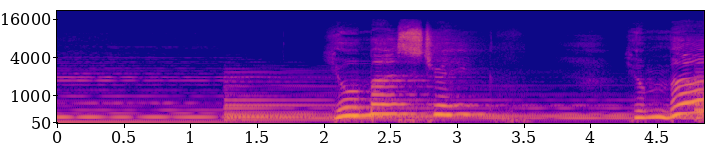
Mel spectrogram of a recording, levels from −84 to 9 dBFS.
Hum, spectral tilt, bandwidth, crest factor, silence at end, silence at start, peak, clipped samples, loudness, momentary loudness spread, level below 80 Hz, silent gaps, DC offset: none; -5 dB/octave; 14.5 kHz; 16 dB; 0 s; 0 s; -8 dBFS; under 0.1%; -23 LUFS; 17 LU; -44 dBFS; none; under 0.1%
